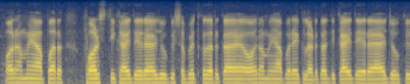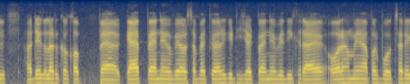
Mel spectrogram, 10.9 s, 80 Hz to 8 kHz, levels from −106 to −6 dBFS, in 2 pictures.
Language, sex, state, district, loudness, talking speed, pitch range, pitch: Hindi, male, Jharkhand, Jamtara, -19 LUFS, 235 wpm, 130-140 Hz, 135 Hz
